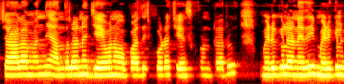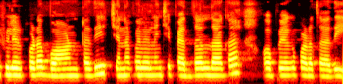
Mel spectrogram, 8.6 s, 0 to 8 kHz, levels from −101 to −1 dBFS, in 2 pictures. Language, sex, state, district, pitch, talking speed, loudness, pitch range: Telugu, female, Andhra Pradesh, Srikakulam, 220 Hz, 140 wpm, -14 LUFS, 215-230 Hz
